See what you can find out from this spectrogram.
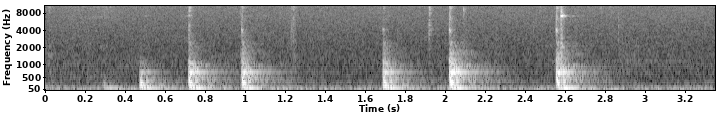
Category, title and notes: Sound effects > Objects / House appliances
industrial sink water foley-004
sfx, glass, bonk, industrial, mechanical, drill, foundobject, fx, metal, perc, oneshot, fieldrecording, foley, percussion, hit, natural, object, clunk, stab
